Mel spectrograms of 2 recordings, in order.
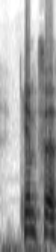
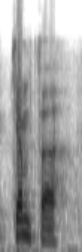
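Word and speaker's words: Kämpfer: It's supposed to be Kampfer instead of Kampfer, but we don't give a fuck.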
